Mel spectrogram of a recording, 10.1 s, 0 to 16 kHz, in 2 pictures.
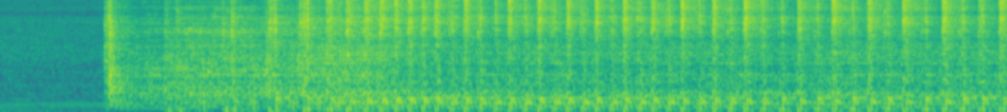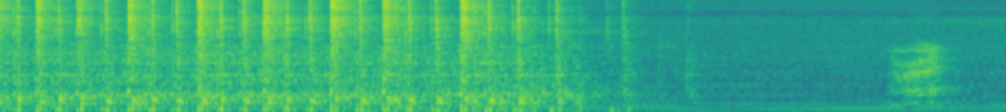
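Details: Old Simplicity front-deck rear-steer riding mower, 17 hp Briggs & Stratton, sat for years, low oil, weak battery on charger: slow uneven cranking, about three turns a second for seven seconds, no firing. Cranks but won't start; likely carb cleaning and fuel filter, unconfirmed.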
